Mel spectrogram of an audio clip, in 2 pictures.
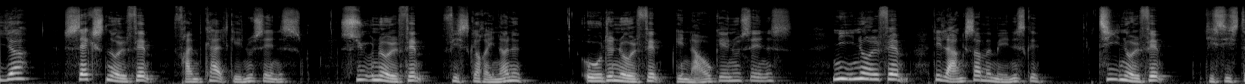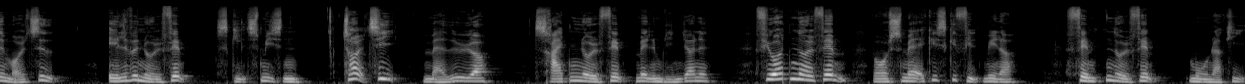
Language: Danish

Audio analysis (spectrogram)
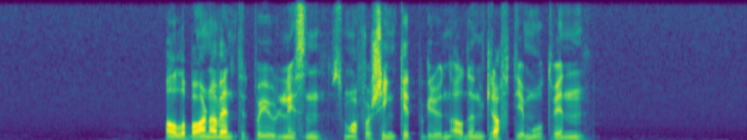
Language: Norwegian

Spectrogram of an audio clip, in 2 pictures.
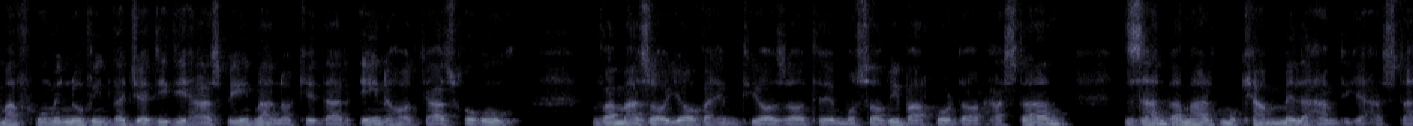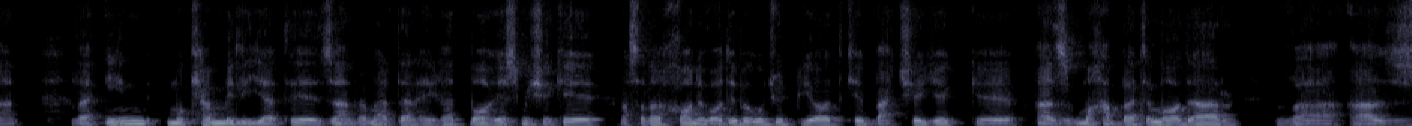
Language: Persian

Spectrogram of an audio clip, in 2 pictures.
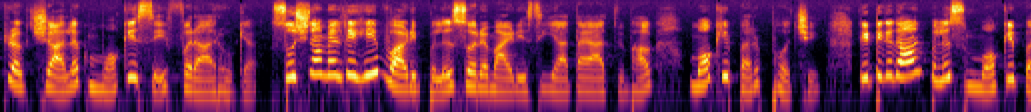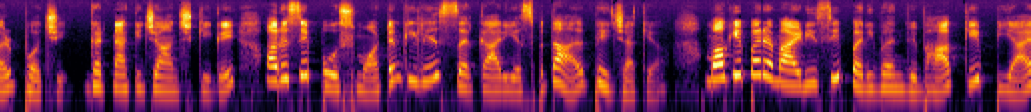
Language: Hindi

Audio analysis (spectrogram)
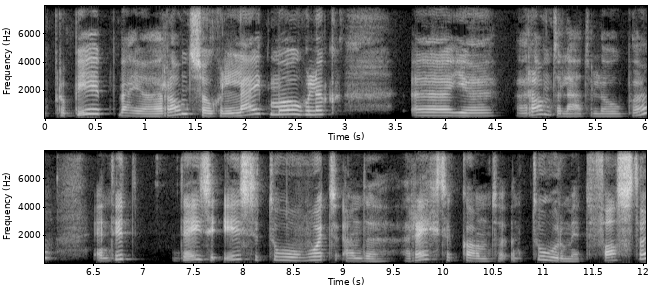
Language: Dutch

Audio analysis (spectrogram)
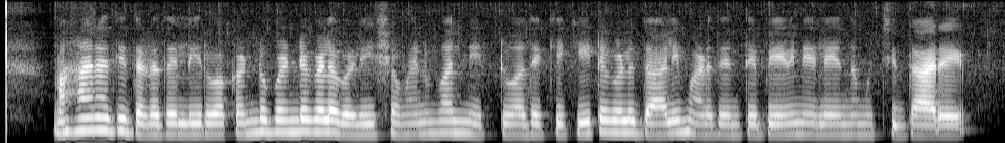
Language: Kannada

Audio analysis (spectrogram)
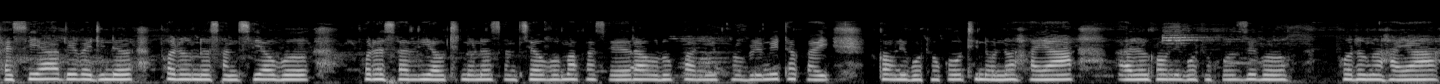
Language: Bodo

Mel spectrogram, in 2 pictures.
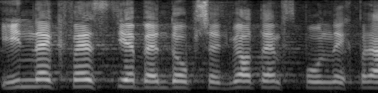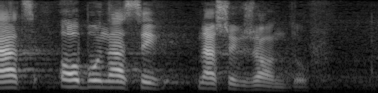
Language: Polish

